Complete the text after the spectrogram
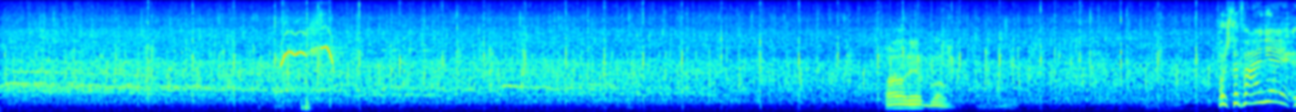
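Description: A crowd claps and cheers steadily in a large hall.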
